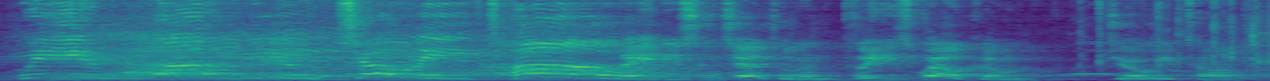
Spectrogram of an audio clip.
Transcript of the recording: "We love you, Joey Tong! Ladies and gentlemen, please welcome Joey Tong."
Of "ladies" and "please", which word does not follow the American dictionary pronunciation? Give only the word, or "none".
none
